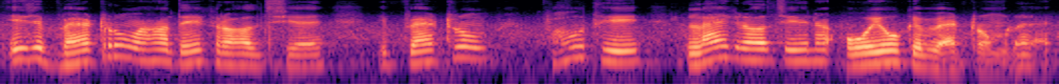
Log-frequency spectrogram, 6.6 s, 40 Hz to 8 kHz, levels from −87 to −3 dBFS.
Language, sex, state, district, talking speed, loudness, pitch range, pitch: Maithili, male, Bihar, Samastipur, 155 wpm, -19 LUFS, 145-185 Hz, 175 Hz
